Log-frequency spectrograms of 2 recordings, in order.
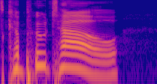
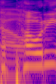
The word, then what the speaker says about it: Caputo: It's not even spelled the same. It's Caputo. – Yeah, but, you know. – Capote and Caputo.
